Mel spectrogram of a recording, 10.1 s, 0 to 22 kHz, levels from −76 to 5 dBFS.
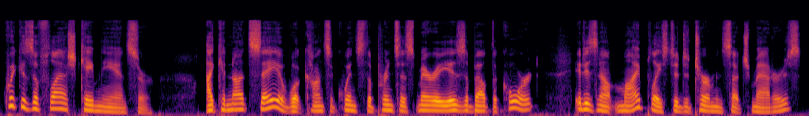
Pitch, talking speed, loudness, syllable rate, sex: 135 Hz, 180 wpm, -17 LUFS, 4.7 syllables/s, male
